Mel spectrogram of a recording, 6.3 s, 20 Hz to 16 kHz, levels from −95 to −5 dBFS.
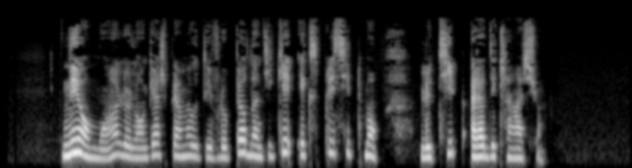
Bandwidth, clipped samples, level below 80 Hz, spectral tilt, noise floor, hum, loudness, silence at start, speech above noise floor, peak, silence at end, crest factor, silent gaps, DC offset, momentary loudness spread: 11.5 kHz; under 0.1%; -74 dBFS; -4.5 dB/octave; -74 dBFS; none; -24 LUFS; 0.6 s; 50 dB; -2 dBFS; 0.9 s; 24 dB; none; under 0.1%; 12 LU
